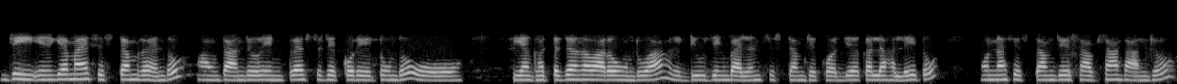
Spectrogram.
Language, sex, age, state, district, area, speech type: Sindhi, female, 30-45, Maharashtra, Mumbai Suburban, urban, conversation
